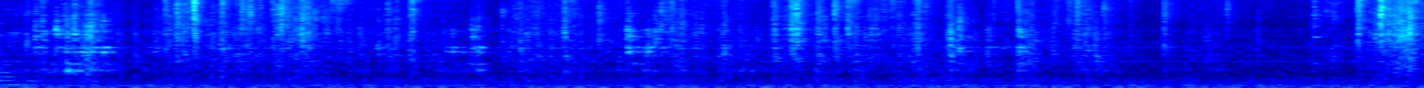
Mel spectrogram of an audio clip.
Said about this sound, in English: I use walnuts and I put my walnuts in. Make sure I can reach here. I put my walnuts in.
